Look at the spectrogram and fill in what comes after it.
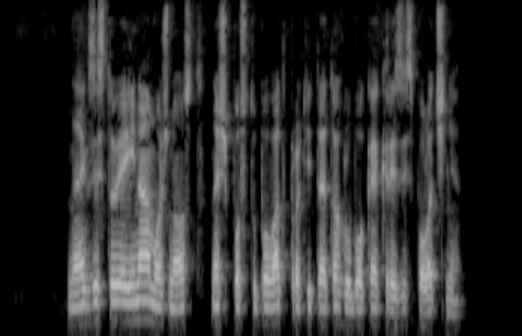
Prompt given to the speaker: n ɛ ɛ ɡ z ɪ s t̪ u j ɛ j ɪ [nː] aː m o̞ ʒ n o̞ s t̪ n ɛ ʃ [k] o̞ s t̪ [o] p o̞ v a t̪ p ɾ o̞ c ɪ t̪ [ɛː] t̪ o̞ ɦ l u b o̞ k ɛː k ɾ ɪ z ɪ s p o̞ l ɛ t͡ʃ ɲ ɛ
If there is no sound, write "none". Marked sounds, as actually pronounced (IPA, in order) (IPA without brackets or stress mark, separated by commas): n, p, u, ɛː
